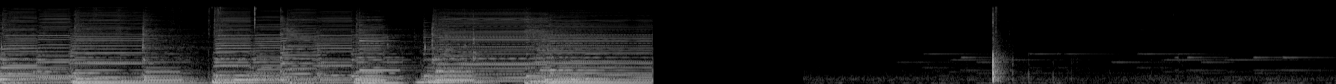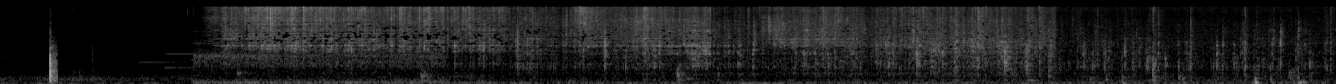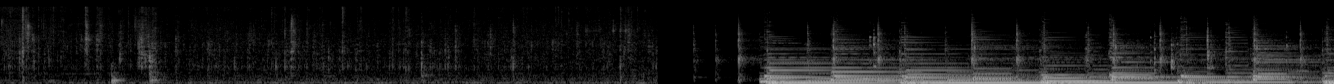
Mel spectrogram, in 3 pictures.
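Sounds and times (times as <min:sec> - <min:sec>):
cleaver chopping onto board: 0:09.9 - 0:10.2
food sizzling in hot oil: 0:15.3 - 0:33.3.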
